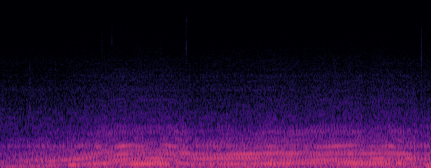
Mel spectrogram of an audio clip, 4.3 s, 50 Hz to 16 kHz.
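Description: Volvo V60 Plug-in Hybrid's five-cylinder diesel engine accelerating hard from a standstill in power mode. Its pitch climbs, falls once about a second and a half in at a gear change, then climbs again.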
